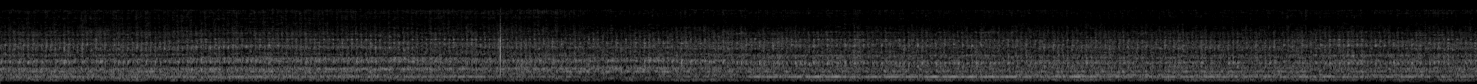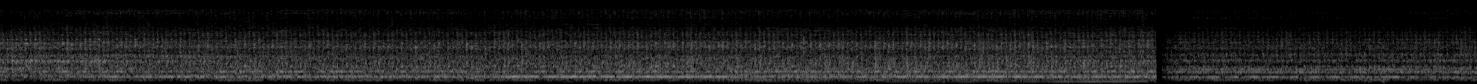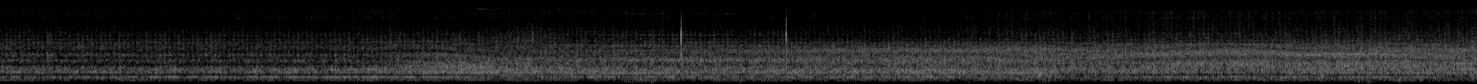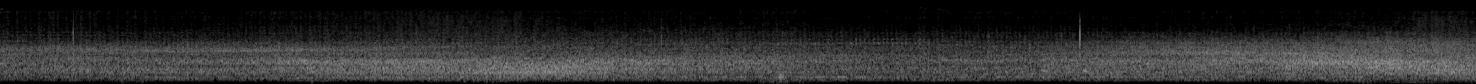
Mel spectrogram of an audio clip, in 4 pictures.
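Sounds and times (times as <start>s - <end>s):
car engine idling: 0.0s - 59.0s
engine and tyre noise: 0.0s - 59.0s
faint ticks: 36.0s - 38.7s, 43.7s - 45.7s.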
